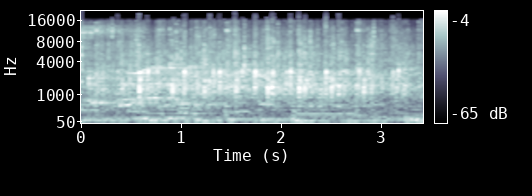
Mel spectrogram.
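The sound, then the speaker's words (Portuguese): Steady applause from a large audience welcoming a performer onto the stage, dense clapping at an even level for a few seconds, with a faint murmur of crowd noise beneath it. “E agora no palco, o vosso aplauso”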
